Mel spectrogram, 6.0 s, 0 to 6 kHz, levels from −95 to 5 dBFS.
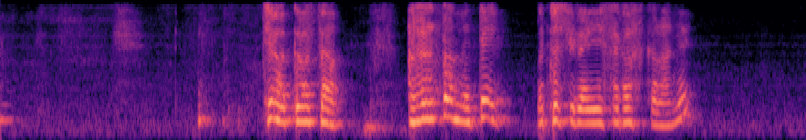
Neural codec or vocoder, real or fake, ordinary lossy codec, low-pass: codec, 24 kHz, 6 kbps, HILCodec; fake; none; 5.4 kHz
